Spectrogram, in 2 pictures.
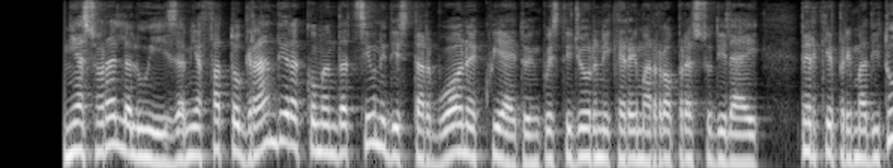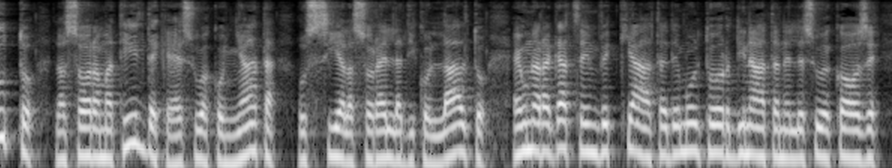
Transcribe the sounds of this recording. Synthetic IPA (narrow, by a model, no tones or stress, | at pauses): miːasoɾɛlːaluiːzamiafːat̪ːoɡɾand̪iɾakːomand̪at̪sːjoːnid̪ist̪arbwɔːnoekːwjɛːt̪oiŋkwest̪id͡ʒornikerːimarːɔpːɾɛsːod̪ilɛj | perkepːɾiːmad̪it̪ut̪ːolasɔːɾamat̪ild̪ekeɛsːuːakoɲːaːt̪aosːiːalasoɾɛlːad̪ikolːalt̪oɛunaɾaɡat̪sːaiɱvekʲːjaːt̪aed̪ɛmːolt̪oːrd̪inaːt̪anelːesuːekɔːze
